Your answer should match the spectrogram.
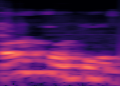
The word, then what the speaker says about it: Strfkr: how you're describing it, Starfuckers, right? huh? Yes, Starfuckers? Yeah, yeah. it's Starfucker, but it's spelled Strfkr, Okay.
